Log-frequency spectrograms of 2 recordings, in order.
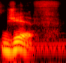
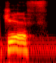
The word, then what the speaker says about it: GIF: asked gif or jeff it's jif and before any arguments or or screams it is jif no matter what you decide it is jif people have decided it's gif for some ungodly reason the laws of acronyms uh have just not been applied to this you don't say autumn for atm i mean some people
